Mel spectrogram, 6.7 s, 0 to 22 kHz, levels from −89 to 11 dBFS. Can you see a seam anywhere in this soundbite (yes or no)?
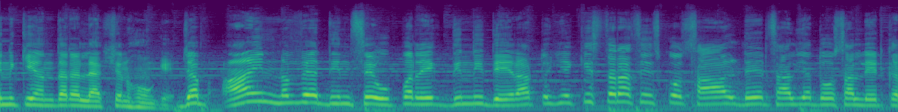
no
